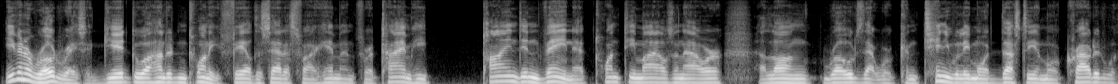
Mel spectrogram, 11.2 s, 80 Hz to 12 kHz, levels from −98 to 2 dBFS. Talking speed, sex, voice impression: 215 wpm, male, masculine, middle-aged, thick, tensed, slightly powerful, calm, mature, slightly friendly, reassuring, wild, kind, slightly sharp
